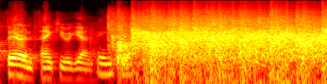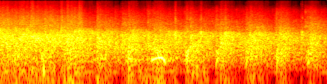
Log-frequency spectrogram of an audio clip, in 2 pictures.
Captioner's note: audience applauding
